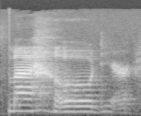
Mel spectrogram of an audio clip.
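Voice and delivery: usual speaking voice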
